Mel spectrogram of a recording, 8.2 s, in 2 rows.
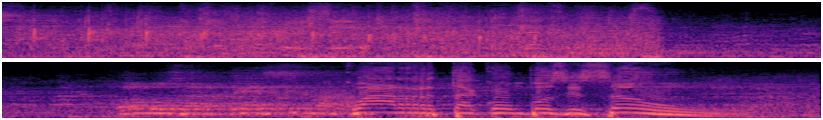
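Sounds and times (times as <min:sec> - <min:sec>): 
group applauding: 0:00.0 - 0:03.4
speech: 0:04.7 - 0:07.9.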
